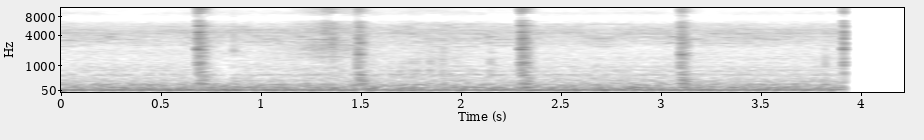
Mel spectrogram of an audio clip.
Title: Another issue with my car (A/C making noises)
